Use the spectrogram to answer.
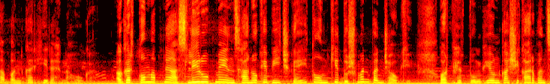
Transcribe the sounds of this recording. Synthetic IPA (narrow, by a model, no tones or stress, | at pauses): abɐ̃nkəɾɦiɾɛɦna̰ɦo̰ːɡaːɐ̰ɡəɾt̪ʊmɐpneɐsliɾuːpmẽɪnsaːnõkebiːt͡ʃɡɐit̪oʊnkid̪ʊʃmənbɐnd͡ʒaːo̰ːɡḭːɔːɾpʰɪɾt̪ʊmbʱiʊnkaʃɪkaːɾbɐ̃ns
